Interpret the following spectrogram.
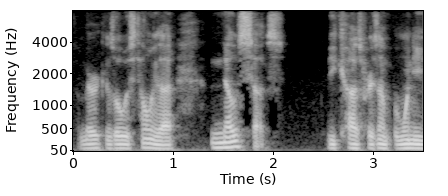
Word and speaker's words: Knossos: So it's Knossos and the stress goes on the last syllable.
